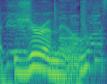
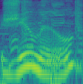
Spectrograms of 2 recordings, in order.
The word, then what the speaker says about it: Joumou: Some people say Joumou, some say Joumou, depends on what part of Haiti you are from.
